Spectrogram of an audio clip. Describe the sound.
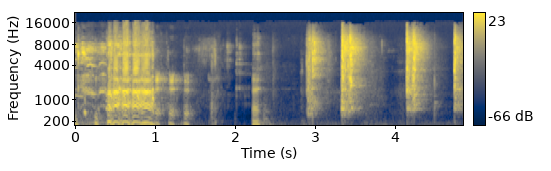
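Gunshots fired at a can: five sharp, loud cracks spaced unevenly about half a second to a second apart, coming after a voice at the start.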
